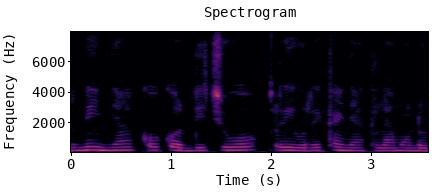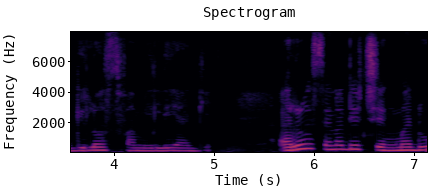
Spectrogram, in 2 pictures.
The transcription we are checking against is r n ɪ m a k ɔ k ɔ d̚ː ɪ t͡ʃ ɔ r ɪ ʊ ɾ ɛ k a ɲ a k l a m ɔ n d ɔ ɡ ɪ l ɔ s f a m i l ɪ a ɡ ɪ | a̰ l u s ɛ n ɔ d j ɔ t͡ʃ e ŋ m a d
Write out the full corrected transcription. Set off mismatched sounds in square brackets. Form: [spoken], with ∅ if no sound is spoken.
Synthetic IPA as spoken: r n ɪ [ɲ] a k ɔ k ɔ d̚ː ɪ t͡ʃ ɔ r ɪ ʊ ɾ ɛ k a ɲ a k l a m ɔ n d ɔ ɡ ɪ l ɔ s f a m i l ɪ a ɡ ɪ | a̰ [ɾ] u s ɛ n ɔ d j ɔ t͡ʃ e ŋ m a d

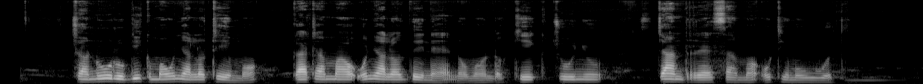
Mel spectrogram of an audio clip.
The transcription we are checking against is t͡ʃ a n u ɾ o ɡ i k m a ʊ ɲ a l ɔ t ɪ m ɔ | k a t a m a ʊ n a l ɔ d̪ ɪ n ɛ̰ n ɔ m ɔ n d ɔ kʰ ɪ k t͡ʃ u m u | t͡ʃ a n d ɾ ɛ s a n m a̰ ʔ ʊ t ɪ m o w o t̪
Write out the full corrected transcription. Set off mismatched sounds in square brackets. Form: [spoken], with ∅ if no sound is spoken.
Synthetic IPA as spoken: t͡ʃ a n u ɾ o ɡ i k m a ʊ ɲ a l ɔ t ɪ m ɔ | k a t a m a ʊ [ɲ] a l ɔ d̪ ɪ n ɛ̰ n ɔ m ɔ n d ɔ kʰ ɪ k t͡ʃ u [ɲ] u | t͡ʃ a n d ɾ ɛ s a [∅] m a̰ ʔ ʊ t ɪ m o w o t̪

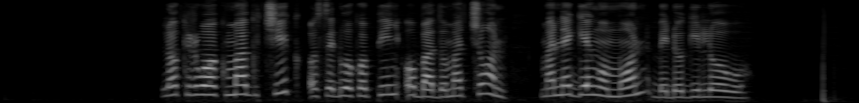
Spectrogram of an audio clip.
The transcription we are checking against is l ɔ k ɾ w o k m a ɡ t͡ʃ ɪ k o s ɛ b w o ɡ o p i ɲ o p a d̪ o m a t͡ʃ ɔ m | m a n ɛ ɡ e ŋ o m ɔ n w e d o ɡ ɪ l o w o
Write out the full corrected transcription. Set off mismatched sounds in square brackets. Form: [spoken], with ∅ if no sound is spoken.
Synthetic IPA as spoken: l ɔ k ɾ w [ɔ] k m a ɡ t͡ʃ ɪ k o s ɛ [d] w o [k] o p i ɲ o [b] a d̪ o m a t͡ʃ ɔ [n] | m a n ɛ ɡ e ŋ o m ɔ n [b] e d o ɡ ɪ l o w o

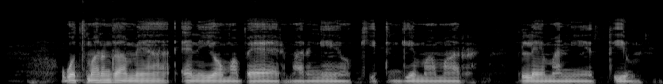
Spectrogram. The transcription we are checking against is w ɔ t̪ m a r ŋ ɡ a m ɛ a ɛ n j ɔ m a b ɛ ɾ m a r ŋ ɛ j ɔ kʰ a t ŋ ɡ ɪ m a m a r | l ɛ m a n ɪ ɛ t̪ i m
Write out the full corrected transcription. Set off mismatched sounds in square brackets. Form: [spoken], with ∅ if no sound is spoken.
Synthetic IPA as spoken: w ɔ t̪ m a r ŋ ɡ a m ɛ a ɛ n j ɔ m a b ɛ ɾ m a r ŋ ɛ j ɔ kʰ [i] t ŋ ɡ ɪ m a m a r | l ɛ m a n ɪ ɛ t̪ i m

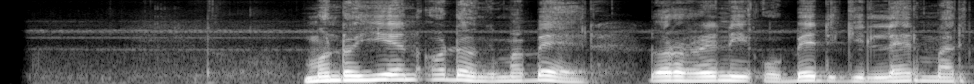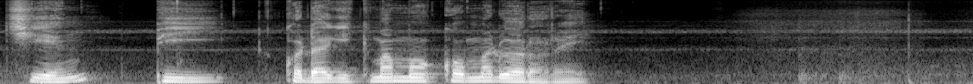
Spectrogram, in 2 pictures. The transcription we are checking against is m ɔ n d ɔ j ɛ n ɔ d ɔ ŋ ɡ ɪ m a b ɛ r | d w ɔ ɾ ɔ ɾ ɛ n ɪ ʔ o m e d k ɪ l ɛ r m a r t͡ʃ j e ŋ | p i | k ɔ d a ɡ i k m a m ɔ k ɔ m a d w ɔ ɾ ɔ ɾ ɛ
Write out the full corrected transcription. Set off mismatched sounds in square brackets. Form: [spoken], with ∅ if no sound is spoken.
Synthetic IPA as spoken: m ɔ n d ɔ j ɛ n ɔ d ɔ ŋ ɡ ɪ m a b ɛ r | d w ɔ ɾ ɔ ɾ ɛ n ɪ ʔ o [b] e d [ɡ] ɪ l ɛ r m a r t͡ʃ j e ŋ | p i | k ɔ d a ɡ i k m a m ɔ k ɔ m a d w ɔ ɾ ɔ ɾ ɛ

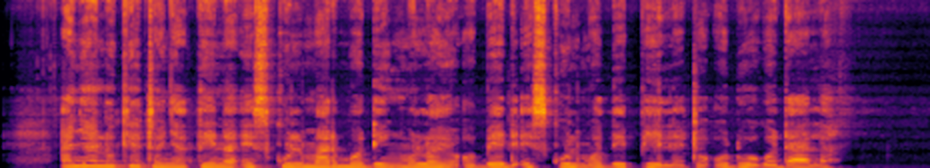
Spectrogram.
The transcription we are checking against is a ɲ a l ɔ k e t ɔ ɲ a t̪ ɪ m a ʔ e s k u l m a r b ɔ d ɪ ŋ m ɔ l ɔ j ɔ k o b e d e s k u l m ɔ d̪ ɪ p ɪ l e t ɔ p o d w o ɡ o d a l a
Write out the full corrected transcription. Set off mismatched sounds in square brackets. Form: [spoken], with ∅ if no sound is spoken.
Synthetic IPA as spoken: a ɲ a l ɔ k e t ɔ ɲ a t̪ ɪ [n] a ʔ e s k u l m a r b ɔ d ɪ ŋ m ɔ l ɔ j ɔ [ʔ] o b e d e s k u l m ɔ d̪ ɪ p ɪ l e t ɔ [ʔ] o d w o ɡ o d a l a

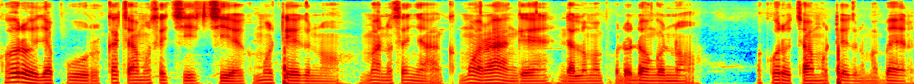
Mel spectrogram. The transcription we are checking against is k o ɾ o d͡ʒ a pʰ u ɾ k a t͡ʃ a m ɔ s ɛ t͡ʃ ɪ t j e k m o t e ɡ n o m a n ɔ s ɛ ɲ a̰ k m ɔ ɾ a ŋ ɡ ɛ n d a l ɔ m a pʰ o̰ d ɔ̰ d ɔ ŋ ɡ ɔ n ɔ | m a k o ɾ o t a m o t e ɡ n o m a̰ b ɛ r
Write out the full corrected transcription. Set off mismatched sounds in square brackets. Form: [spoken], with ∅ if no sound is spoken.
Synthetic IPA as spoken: k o ɾ o d͡ʒ a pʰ u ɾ k a t͡ʃ a m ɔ s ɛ t͡ʃ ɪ [t͡ʃ] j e k m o t e ɡ n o m a n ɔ s ɛ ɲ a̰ k m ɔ ɾ a ŋ ɡ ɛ n d a l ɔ m a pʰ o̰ d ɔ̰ d ɔ ŋ ɡ ɔ n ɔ | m a k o ɾ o [t͡ʃ] a m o t e ɡ n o m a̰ b ɛ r

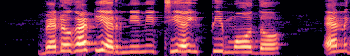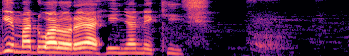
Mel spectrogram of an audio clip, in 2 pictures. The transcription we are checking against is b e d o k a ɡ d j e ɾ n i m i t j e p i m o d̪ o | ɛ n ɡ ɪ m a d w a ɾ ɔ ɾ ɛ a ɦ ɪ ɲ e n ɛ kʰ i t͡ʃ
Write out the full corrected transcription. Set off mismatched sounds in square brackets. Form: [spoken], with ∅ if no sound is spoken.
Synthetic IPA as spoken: b e d o [ɡ] a [∅] d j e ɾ n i [n] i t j e p i m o d̪ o | ɛ n ɡ ɪ m a d w a ɾ ɔ ɾ ɛ a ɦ ɪ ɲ [a] n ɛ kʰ i t͡ʃ

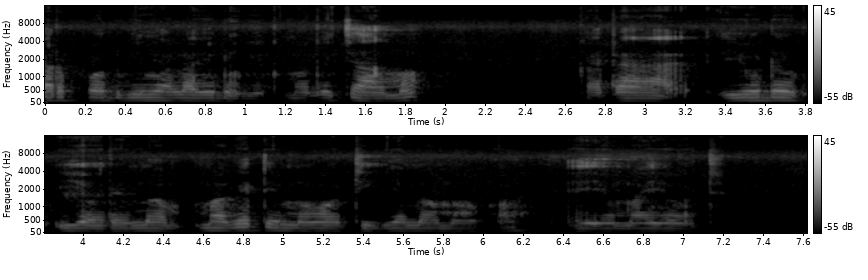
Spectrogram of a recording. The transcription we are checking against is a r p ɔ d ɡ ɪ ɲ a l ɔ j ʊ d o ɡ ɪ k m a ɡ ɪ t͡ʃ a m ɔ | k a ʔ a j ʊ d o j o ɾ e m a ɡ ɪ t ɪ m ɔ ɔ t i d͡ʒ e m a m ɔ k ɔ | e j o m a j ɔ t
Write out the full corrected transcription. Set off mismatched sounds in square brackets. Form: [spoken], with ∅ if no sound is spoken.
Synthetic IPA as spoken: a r p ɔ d ɡ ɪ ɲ a l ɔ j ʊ d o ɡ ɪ k m a ɡ ɪ t͡ʃ a m ɔ | k a [t] a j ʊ d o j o ɾ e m a ɡ ɪ t ɪ m ɔ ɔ t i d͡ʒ e m a m ɔ k ɔ | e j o m a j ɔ t

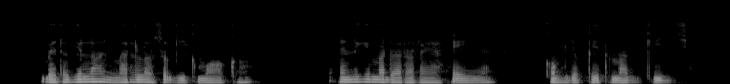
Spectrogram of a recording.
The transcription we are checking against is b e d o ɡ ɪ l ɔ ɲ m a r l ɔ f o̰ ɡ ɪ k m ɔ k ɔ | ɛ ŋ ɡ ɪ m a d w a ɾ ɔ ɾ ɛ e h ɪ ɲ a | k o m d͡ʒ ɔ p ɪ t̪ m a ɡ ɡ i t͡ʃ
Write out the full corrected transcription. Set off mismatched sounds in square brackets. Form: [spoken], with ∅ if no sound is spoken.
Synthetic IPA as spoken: b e d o ɡ ɪ l ɔ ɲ m a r l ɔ [s] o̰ ɡ [i] k m ɔ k ɔ | ɛ [n] ɡ ɪ m a d w a ɾ ɔ ɾ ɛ [a] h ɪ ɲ a | k o m d͡ʒ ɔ p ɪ t̪ m a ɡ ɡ i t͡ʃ

